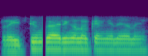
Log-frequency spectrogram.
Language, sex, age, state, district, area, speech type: Malayalam, male, 18-30, Kerala, Kozhikode, rural, conversation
